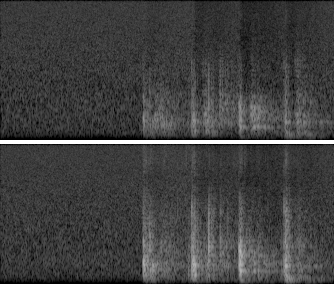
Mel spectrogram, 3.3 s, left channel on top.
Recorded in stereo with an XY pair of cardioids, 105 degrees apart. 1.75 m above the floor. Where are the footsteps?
65° right, 6.5 m.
